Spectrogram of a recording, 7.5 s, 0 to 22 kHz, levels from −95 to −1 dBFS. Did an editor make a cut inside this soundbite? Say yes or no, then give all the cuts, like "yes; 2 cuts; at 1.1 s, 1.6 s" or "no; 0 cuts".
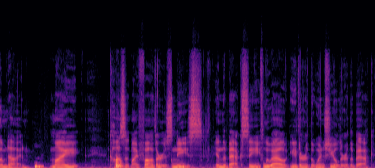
yes; 3 cuts; at 0.9 s, 2.6 s, 5.2 s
